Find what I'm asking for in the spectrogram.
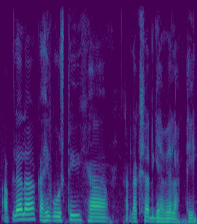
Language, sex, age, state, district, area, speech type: Marathi, male, 45-60, Maharashtra, Nanded, urban, spontaneous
